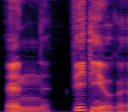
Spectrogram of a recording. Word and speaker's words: NVIDIA: 발음은 여기 엔비디아가 영어식 발음은 엔비디아가 되겠습니다.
